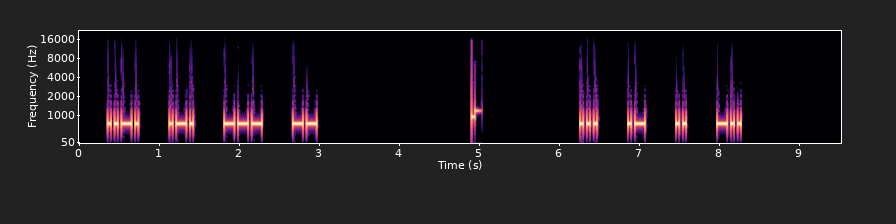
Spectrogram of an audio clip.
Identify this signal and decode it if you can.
Morse code, heard as a keyed tone, about 28 wpm, spaced as for 16 wpm, 700 Hz. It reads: FROM SAID
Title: 3x Character Spacing - Top 200 Words - 28wpm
